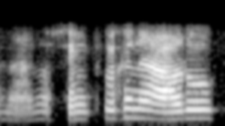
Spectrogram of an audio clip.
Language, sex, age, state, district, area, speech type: Odia, male, 30-45, Odisha, Subarnapur, urban, conversation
